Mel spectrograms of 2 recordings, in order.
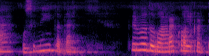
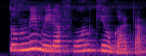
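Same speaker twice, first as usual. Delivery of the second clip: annoyed demand; 5 semitones higher, 5 dB louder than usual. Shown as a demonstration. Angry friend, phone cut.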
